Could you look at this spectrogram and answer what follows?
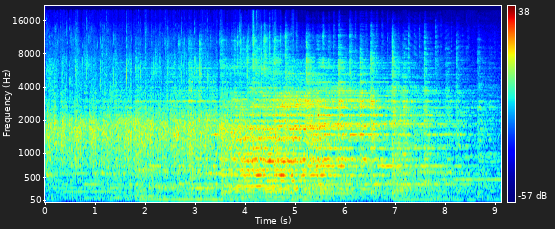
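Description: Sustained applause from a large audience at a furniture fair gala dinner in Istanbul, steady clapping that swells in the middle and slowly fades toward the end.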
